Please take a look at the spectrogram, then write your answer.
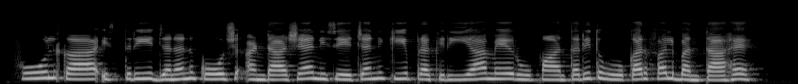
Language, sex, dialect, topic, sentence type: Hindi, female, Marwari Dhudhari, agriculture, statement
